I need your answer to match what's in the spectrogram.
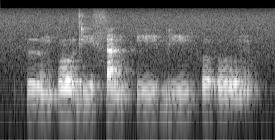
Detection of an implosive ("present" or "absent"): absent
